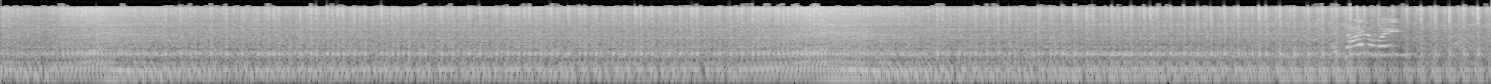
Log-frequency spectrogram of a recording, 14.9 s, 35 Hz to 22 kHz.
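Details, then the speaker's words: 1985 VW Vanagon Westfalia weekender parked around 20 years, first start after starter fluid, now running on gasoline: steady, slightly lumpy idle with light mechanical clatter over a low drone; fuel pump wiring suspected of losing power. "all right crank it up that's running on gasoline"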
